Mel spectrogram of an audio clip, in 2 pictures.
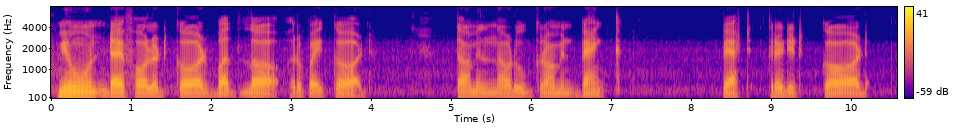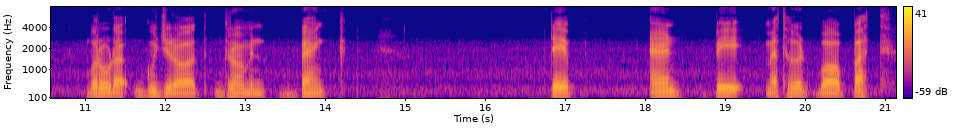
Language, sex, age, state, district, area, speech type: Kashmiri, male, 30-45, Jammu and Kashmir, Bandipora, rural, read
